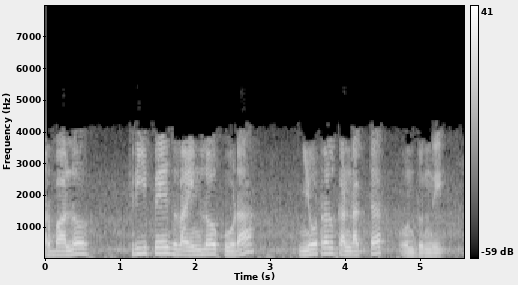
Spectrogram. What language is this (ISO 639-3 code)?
tel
